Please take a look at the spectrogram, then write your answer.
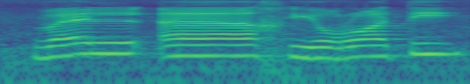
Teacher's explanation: را کے اوپر زبر ہے تو را زبر کی وجہ سے پر پڑھی جائے گی۔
